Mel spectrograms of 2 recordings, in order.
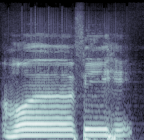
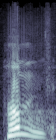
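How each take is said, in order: First: The m is blurred with lips not fully closed. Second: The m is clear with lips fully closed. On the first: The speaker calls it wrong. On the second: The speaker calls it right. "Harus keluarkan mim dari makhrajnya dulu. Tutup tutup bibir"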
